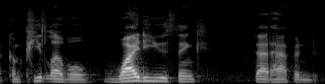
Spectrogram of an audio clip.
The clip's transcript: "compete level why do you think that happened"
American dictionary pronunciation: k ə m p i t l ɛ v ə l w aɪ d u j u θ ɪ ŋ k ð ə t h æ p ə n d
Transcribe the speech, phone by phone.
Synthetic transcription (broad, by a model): k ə m p i t l ɛ v l w aɪ d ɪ j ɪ θ ɪ ŋ k ð ə t h æ p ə n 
